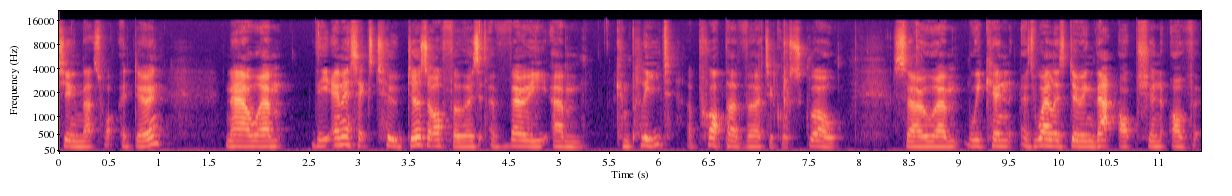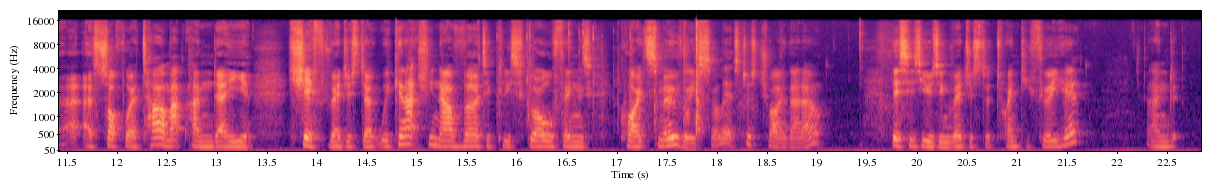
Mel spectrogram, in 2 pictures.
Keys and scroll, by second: 7.1 ctrl+q, 16.9 F6, 17.6 Return.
